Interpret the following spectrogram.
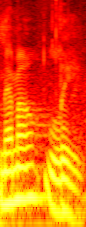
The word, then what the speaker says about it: Memoly: My name is Memley, and it's spelled M-E-M-O-L-Y, pronounced Memo-Lee.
